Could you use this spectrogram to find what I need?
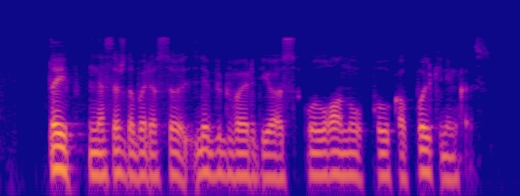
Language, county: Lithuanian, Vilnius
